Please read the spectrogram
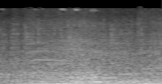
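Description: Motorcycle running while riding along a road, with engine and road noise under a heavy, fluttering wind rumble on the microphone.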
